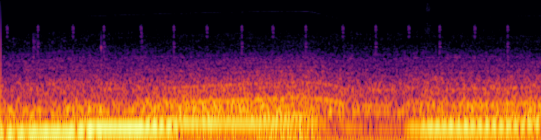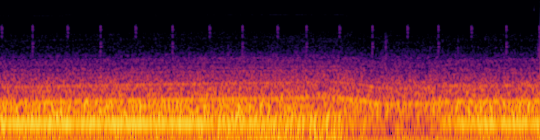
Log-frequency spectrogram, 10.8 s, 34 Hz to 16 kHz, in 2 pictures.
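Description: Heavy truck engine in Euro Truck Simulator 2, driving on a winter road from Kiel toward Bremen, droning steadily as the revs climb, dip briefly, then climb again, with a regular ticking indicator over the rumble.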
